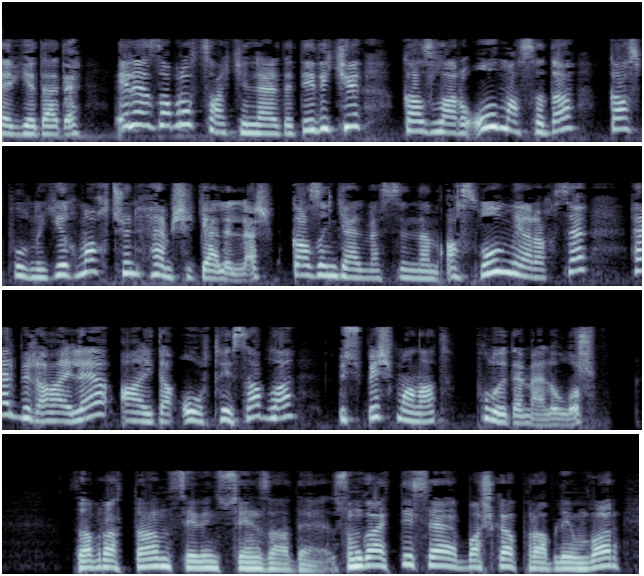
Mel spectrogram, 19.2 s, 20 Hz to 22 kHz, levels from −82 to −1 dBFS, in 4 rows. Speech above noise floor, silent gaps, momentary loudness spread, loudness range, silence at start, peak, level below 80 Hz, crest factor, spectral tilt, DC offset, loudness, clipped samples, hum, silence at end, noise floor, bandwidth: 43 dB; none; 7 LU; 3 LU; 0 s; -4 dBFS; -58 dBFS; 16 dB; -4.5 dB/octave; under 0.1%; -20 LUFS; under 0.1%; none; 0.15 s; -62 dBFS; 8.8 kHz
